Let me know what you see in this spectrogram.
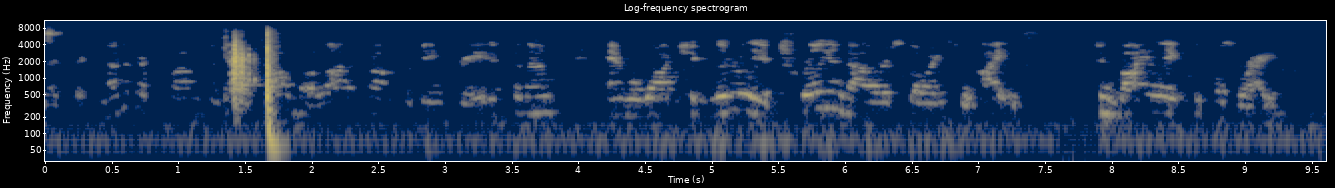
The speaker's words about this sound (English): You're listening to the noise from the Bet TV. Pay that no mind.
